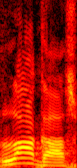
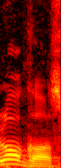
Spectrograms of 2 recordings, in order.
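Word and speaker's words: λόγος: from God himself, so you could say the lagos or logos, for that lambda, omicron, gamma, omicron, final sigma.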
